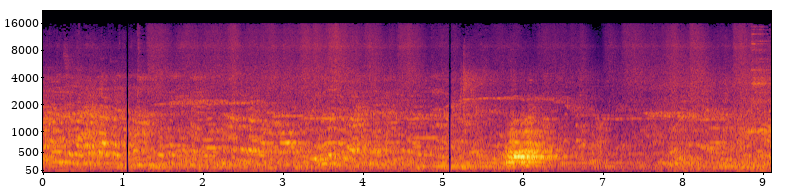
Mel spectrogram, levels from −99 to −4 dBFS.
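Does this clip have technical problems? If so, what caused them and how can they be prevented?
Yes. There is a gap at a join of encoded pieces at 1.05 to 1.08 s (30 ms) and 5.08 to 5.11 s (32 ms), four seconds apart. Separately encoded pieces kept their start delay and end padding, so silence cuts in. Prevent it by trimming encoder delay and padding, or encoding the audio as one continuous stream.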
